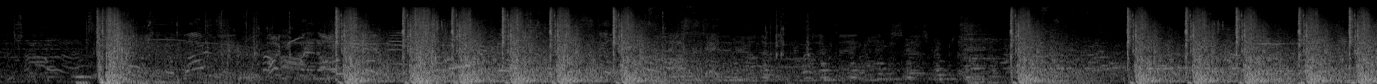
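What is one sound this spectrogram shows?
Pistol shots ring out in quick bursts, echoing loudly.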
